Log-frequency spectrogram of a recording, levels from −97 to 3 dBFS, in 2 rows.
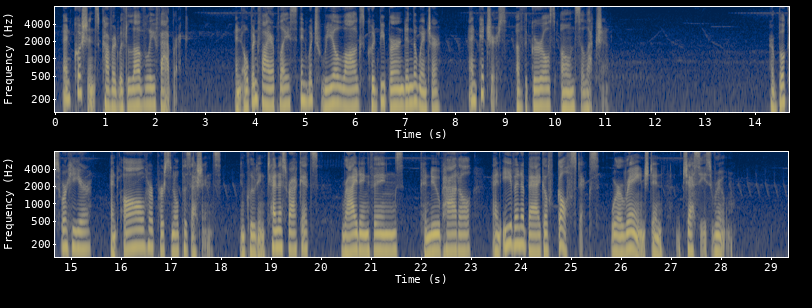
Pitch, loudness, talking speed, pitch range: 145 Hz, -29 LUFS, 110 wpm, 125-160 Hz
